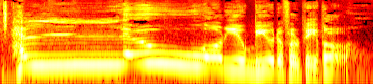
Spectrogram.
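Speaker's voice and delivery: very high, fancy, drawn-out host voice. Podcast co-host greets listeners after the introductions, in a fancy voice. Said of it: "You sound very fancy".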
